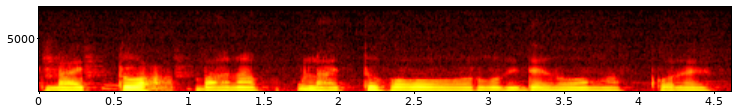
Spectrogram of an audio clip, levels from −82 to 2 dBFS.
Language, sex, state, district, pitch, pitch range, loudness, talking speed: Chakma, female, Tripura, Unakoti, 155 Hz, 150-155 Hz, -21 LUFS, 90 wpm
